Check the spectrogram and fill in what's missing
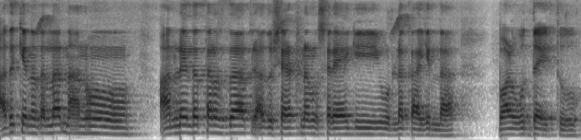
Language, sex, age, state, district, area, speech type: Kannada, male, 60+, Karnataka, Bidar, urban, spontaneous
